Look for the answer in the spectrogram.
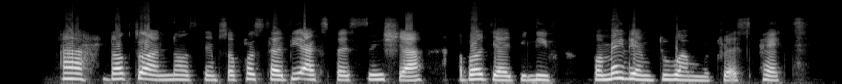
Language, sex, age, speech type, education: Nigerian Pidgin, female, 15-29, spontaneous, tertiary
